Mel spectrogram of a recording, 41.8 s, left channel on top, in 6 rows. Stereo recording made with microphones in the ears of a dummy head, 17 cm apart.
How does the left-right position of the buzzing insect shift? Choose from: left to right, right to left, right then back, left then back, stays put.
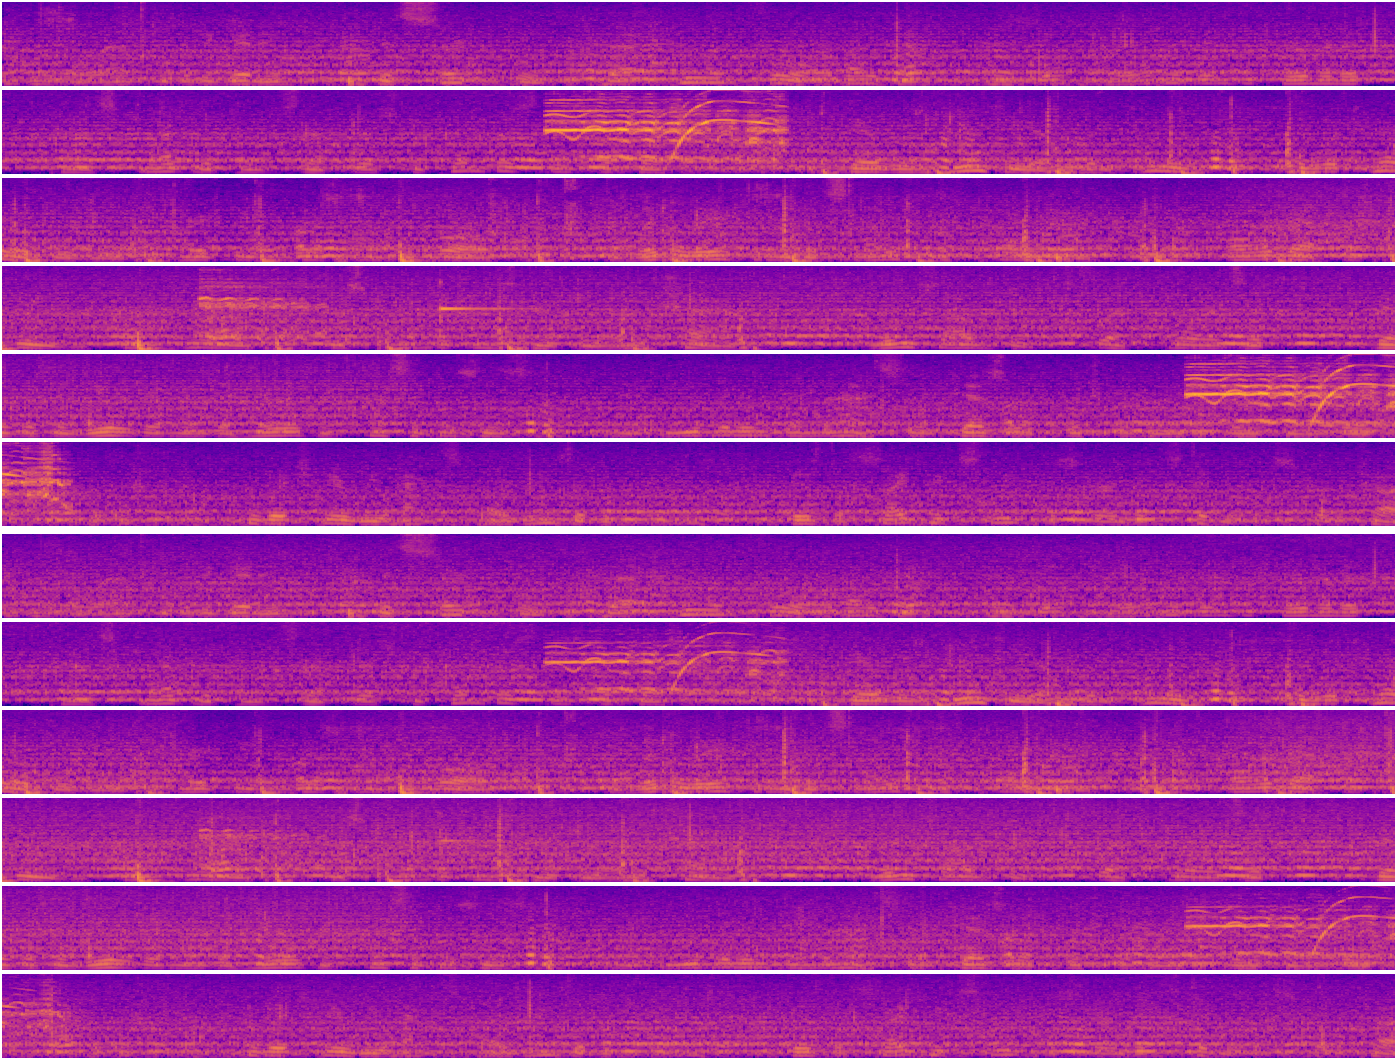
left to right.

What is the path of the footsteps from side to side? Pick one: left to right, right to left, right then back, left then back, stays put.
left to right.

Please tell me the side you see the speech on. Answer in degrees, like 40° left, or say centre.
centre.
